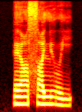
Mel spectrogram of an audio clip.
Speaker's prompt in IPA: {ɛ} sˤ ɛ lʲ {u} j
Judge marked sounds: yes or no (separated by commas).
yes, no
